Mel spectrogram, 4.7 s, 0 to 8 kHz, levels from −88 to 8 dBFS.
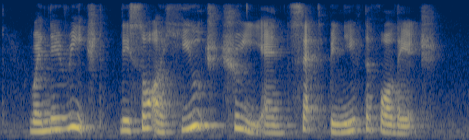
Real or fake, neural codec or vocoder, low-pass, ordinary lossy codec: real; none; 7.2 kHz; none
